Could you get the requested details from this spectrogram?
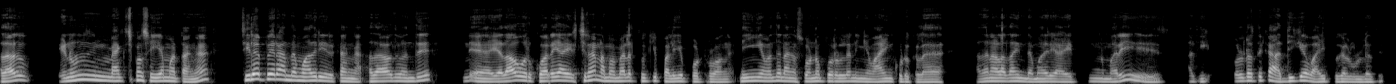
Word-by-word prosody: அதாவது 155 +9 +3 0.4
வேணும்னு 190 +10 +3 0.2
மேக்ஸிமம் 190 +3 0
செய்யமாட்டாங்க. 155 -5 +1 0.4
சில 220 +4 +6
பேர் 235 -2 +5
அந்த 195 -2 +3
மாதிரி 180 0 +3
இருக்கிறாங்க. 145 -2 0
அதாவது 150 +2 +2
வந்து 155 +5 0 0.8
ஏதாவு 160 +7 +4
ஒரு 165 - -1
கொறையாடுச்சுன்னா? 175 +3 +2
நம்ம 160 -1 +2
மேல 155 +1 +2
தூக்கி 155 +2 -3
பழிய 140 +1 +2
போட்டுருவாங்க. 120 -2 -3
நீங்க 165 +2 +2
வந்து 170 +1 0
நாங்க 145 -2 0
சொன்ன 150 +2 +1
பொருள 145 0 +1
நீங்க 135 -1 0
வாங்கி 135 +2 0
குடுக்கல. 115 -2 -3 0.5
அதனால 150 +3 +1
தான் 155 -1 +1
இந்த 135 - 0
மாதிரி 135 0 0
ஆடுச்சுன்ற 130 +3 -5
மாரி 150 +11 0 1.1
சொல்றதுக்கு 170 +3 -1
அதிக 155 +7 0
வாய்ப்புகள் 130 -1 -2
உள்ளது. 120 +2 -4
150 Hz, 160 wpm, -22 LUFS, 135-170 Hz, 1.1 s, சில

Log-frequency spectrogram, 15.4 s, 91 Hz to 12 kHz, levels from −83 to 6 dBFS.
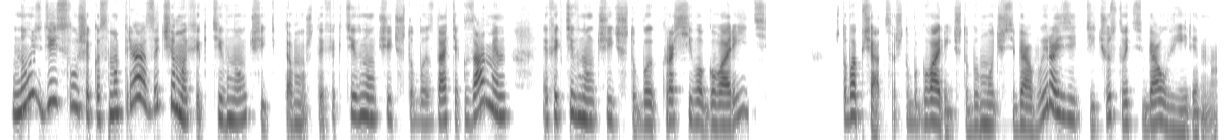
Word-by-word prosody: Ну, 265 - +3
здесь 345 +5 +1
слушай-ка, 275 -9 -2
смотря 240 - +4
зачем 285 - +2
эффективно 190 0 -3
учить, 215 +2 -7
потому - - -4
что - - -7
эффективно 215 -2 -1
учить, 195 -1 -5
чтобы 175 -2 -8
сдать 185 +1 +3
экзамен, 220 - +2 0.4
эффективно 210 -1 +1
учить, 185 -1 -5
чтобы 170 -1 -3
красиво 180 0 +1
говорить. 165 +9 +3 1.2
Чтобы 225 - +2
общаться, 225 +1 0
чтобы - - -11
говорить, 175 -9 +4
чтобы 145 +4 -8
мочь 160 -1 -4
себя 150 -1 +1
выразить 205 - +1
и 145 - -11
чувствовать 170 -2 -4
себя 170 +1 +1
уверенно. 135 -7 -7
195 Hz, 120 wpm, -34 LUFS, 170-230 Hz, 1.2 s, смотря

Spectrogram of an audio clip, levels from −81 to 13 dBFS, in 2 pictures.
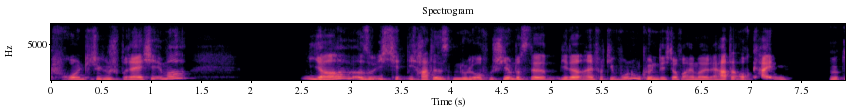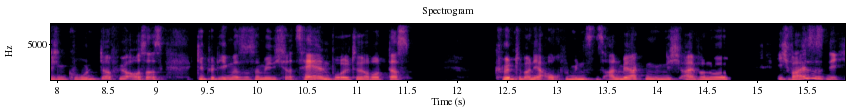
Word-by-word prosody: freundliche 145 +8 -2
Gespräche 170 - +1
immer 290 +6 -2 1.1
ja, 235 -7 +3 0.3
also 195 +1 0
ich 190 -5 -5
hätt 215 +1 -7
ich 180 - -7
hatte 150 +7 +3
es 195 - -3
0 160 +4 -1
aufm 185 -2 -3
Schirm, 210 +6 +1
dass 205 -2 -1
der 155 -1 +4
mir 150 -2 -5
dann 155 +1 +6
einfach 155 0 0
die 160 -5 -7
Wohnung 285 -2 -1
kündigt 135 - -1
auf - - +1
einmal. 125 -1 -1
Er - - -4
hatte 190 - +5
auch 165 -1 -2
keinen 150 +1 +2 0.3
wirklichen 160 -2 -6
Grund 150 +7 -5
dafür, 235 +3 -2
außer - - -2
es - - -6 0.3
gibt 190 -1 -2
halt 190 0 -1
irgendwas, 165 -4 -2
was 150 - -10
er 160 - -1
mir 150 0 0
nicht 150 0 -7
erzählen 195 +1 +3
wollte, 145 +4 +1
aber 145 -2 0
das 155 0 -1 0.8
könnte 185 +2 +4
man 190 -3 +1
ja 155 - +1
auch - - -4
mindestens 175 -2 -2
anmerken 205 +4 +1
und 175 - -3
nicht 170 0 -6
einfach 160 0 0
nur 155 -1 +2 0.5
ich - - -6
weiß 285 +1 +2
es 275 -5 0
nicht 135 -6 -5
165 Hz, 215 wpm, -24 LUFS, 150-195 Hz, 1.1 s, dann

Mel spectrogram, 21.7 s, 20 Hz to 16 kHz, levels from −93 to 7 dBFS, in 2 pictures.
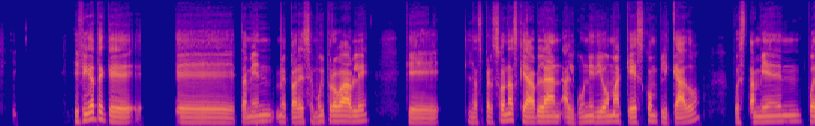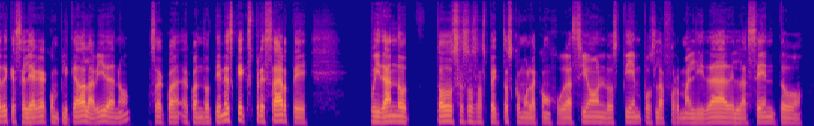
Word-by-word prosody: Y - - -28 0.7
y 115 - -4
fíjate 165 +5 +4
que 110 -3 +1 0.4
que 105 -2 -2
también 120 +5 -3
me 110 - -7
parece 105 +1 -1
muy 120 +3 -6
probable, 125 +1 +4 0.5
que 95 -2 -4 0.3
las - - -9
personas 140 +1 0
que - - +3
hablan 115 +1 +6
algún 105 +4 -5
idioma 115 +1 +1
que 105 - +2
es - - 0
complicado, 115 -6 +1 0.4
pues, - - -4
también, 120 +3 -2
puede 120 +1 0
que - - -1
se - - 0
le 100 - +3
haga 115 +3 +3
complicado 110 +2 +1
la 95 - +3
vida, 110 +1 -1
¿no? 120 +10 -10 0.2
O - - -34
sea, 110 -1 -2
cuan 105 +3 -3
cuando 105 0 -3
tienes 145 +5 +1
que 150 - +7
expresarte 125 -6 +3 0.8
cuidando 115 +1 +4 0.4
todos 120 +1 +2
esos 120 -2 -5
aspectos 100 - -3
como 105 -1 -8
la 100 -1 -3
conjugación, 100 +2 -4
los 100 -1 -7
tiempos, 110 -2 -5
la 100 -1 -4
formalidad, 100 +1 -1
el 95 -1 -6
acento, 95 -2 -4
110 Hz, 140 wpm, -26 LUFS, 100-120 Hz, 0.8 s, que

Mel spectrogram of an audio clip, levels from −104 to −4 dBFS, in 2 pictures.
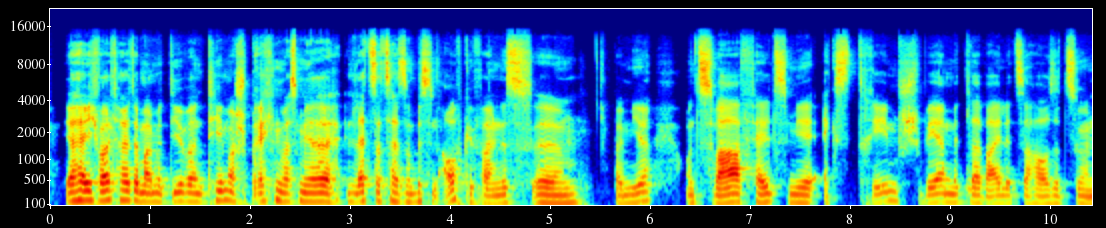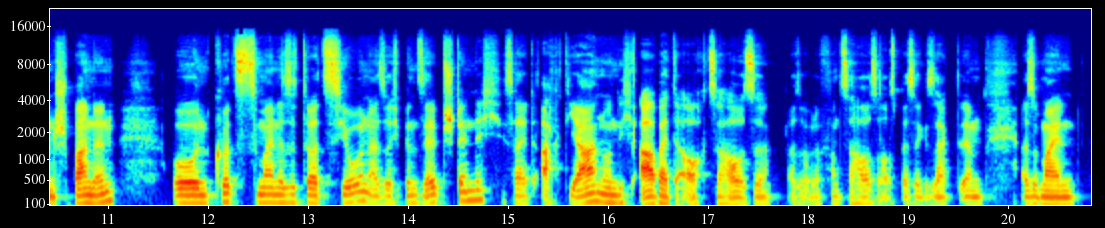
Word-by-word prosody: Ja, 140 - +8
hey, 150 -1 +10
ich 150 -1 +3
wollte 155 +1 +7
heute 155 -1 +4
mal 130 -1 +5
mit 130 -1 -5
dir 135 - 0
über 135 -1 +1
'n 130 -1 -3
Thema 150 +1 -1
sprechen, 135 +3 0
was 130 0 +2
mir 130 -2 +4
in - - -11
letzter 135 +1 +2
Zeit 135 0 +1
so 130 - -1
'n 125 - -6
bisschen 140 0 0
aufgefallen 120 -7 -2
ist, 120 0 +1
ähm, 120 0 +1 0.3
bei 110 - -5
mir. 135 +5 -3 0.3
Und 115 -1 -3
zwar 120 +3 +9
fällt's 125 0 -1
mir 120 -1 -2
extrem 135 +5 -5
schwer, 130 -2 -2
mittlerweile 115 -3 -2
zu 115 -2 -4
Hause 110 -1 -4
zu 110 +1 -3
entspannen. 115 +5 -1 0.6
Und 115 0 +1
kurz 130 0 0
zu - - -2
meiner 120 -1 -3
Situation: 120 +3 -3
Also, 110 0 -8
ich 110 +1 -15
bin 115 0 -9
selbstständig 145 +8 -5
seit 110 -3 -10
8 - - -6
Jahren 130 +1 +2
und 115 -1 -3
ich 115 0 -13
arbeite 105 0 +3
auch - - -5
zu 105 - -5
Hause, 100 +2 -4 0.2
also - - -16
oder 100 +1 -16
von 105 +1 -18
zu 100 0 -7
Hause 105 -1 -8
aus, - - -12
besser 100 -1 -9
gesagt. 100 0 -11
Ähm, 105 -1 -8 0.4
also 105 +1 -6
mein 100 0 -2
120 Hz, 185 wpm, -23 LUFS, 110-130 Hz, 0.6 s, hey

